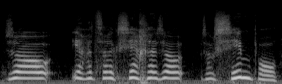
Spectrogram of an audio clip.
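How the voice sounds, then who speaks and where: A woman acting a sharp-tongued, mocking woman in a satirical radio play, with a sarcastic, bossy, theatrical delivery. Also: high-pitched, a little slow. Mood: dramatically moved.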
